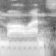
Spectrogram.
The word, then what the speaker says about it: Mullen: Ryan Mullen, I mispronounced his name last week. Been working on it all week since. It's kind of like Dan Mullen, our old football coach over. It'll be easy to remember.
